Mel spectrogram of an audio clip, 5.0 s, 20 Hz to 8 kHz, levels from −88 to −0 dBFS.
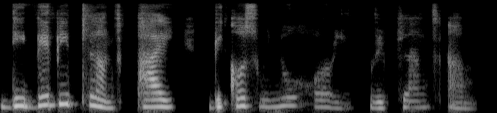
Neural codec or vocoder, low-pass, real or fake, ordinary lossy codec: codec, 44.1 kHz, 2.6 kbps, DAC; 7.2 kHz; fake; MP3, 64 kbps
